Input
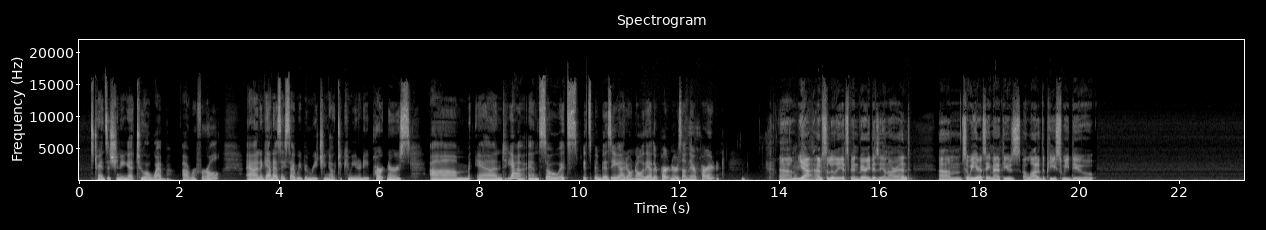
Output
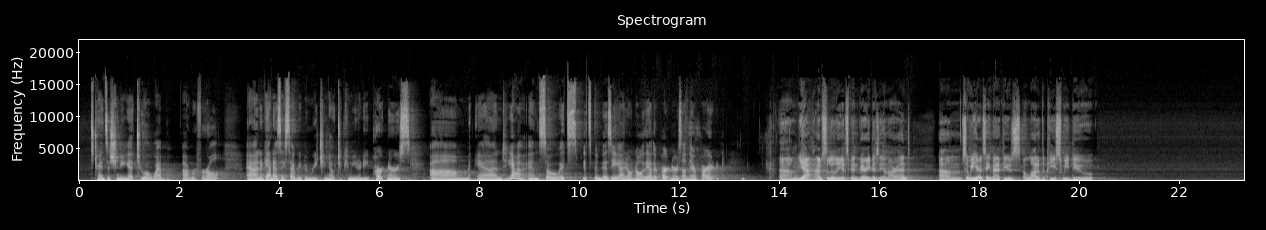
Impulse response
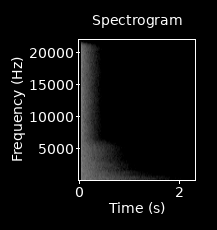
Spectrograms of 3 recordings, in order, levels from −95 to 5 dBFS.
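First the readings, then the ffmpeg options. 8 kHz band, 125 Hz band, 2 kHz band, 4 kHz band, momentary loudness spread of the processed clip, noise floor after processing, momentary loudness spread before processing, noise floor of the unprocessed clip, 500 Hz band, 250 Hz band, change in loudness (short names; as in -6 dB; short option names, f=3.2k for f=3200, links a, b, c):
+6.5 dB, +6.5 dB, +6.5 dB, +6.5 dB, 7 LU, -61 dBFS, 7 LU, -68 dBFS, +6.5 dB, +6.5 dB, +6.5 dB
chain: -filter_complex "[0:a]asplit=2[a][b];[b]equalizer=f=1.4k:w=0.31:g=6[c];[1:a]atrim=start_sample=2205,adelay=101[d];[c][d]afir=irnorm=-1:irlink=0,volume=-28.5dB[e];[a][e]amix=inputs=2:normalize=0,volume=6.5dB"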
